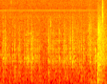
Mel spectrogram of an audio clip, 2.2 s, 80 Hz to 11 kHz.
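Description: Red pressure release valve on the cap of a 20BB whole-house water filter housing held open, letting out a steady hiss as the residual pressure in the housing is vented before the sump is removed.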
